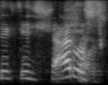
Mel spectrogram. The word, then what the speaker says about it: Schar: It's Schar Okay, Schar. I wanted to pronounce it Schar.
